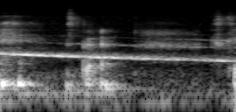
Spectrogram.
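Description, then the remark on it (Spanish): An alarm siren sounds a loud, sustained high tone that drifts slowly downward in pitch throughout, with faint snatches of a voice underneath. “Hay una alarma, una disculpita.”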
